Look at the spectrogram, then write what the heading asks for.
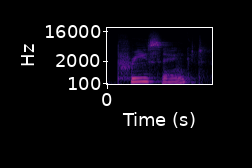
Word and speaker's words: precinct: vowel is reduced then lastly we can also have the stress on the first syllable in these types of Words which we have in the word Precinct the pre-estressed it has letter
